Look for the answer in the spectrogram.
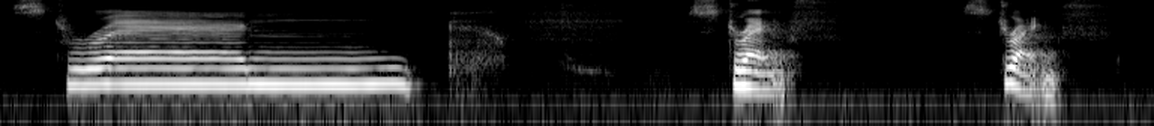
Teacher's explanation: Then you bring the tongue up for the TH. Now, in between the NG and the TH, there is a very soft k sound. · IPA: streŋkθ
